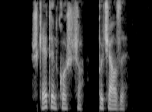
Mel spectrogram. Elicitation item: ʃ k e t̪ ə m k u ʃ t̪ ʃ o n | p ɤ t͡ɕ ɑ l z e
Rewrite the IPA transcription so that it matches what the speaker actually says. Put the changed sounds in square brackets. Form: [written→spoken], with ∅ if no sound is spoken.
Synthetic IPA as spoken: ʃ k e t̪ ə [m→n] k [u→o] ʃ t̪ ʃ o [n→∅] | p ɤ t͡ɕ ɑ l z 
